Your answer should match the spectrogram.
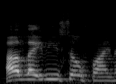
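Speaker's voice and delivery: enraged wife shouting down her husband; shouted in fury. A narrator's reading. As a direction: roar it at the peasant husband. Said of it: "and shouted in fury".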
